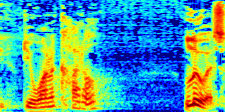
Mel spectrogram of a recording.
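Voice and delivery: usual speaking voice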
